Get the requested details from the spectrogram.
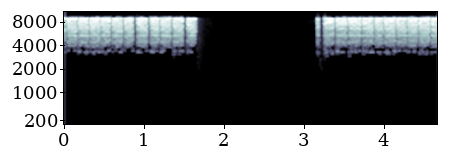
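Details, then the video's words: Spotted meadow katydid song from the National Institute of Biological Resources, 2020: a dense, high, buzzy trill with rapid pulses, running about 1.7 seconds, then a silent gap before the buzzing resumes abruptly and carries on. "점박이쌕쌔기, 여러번 듣기, 곤충소리"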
